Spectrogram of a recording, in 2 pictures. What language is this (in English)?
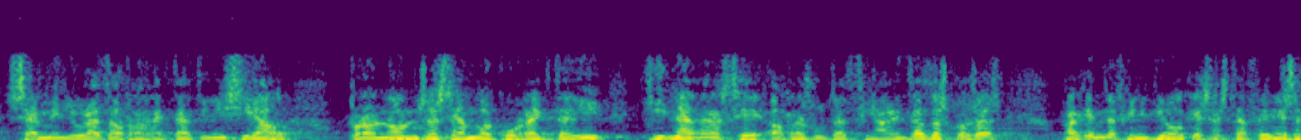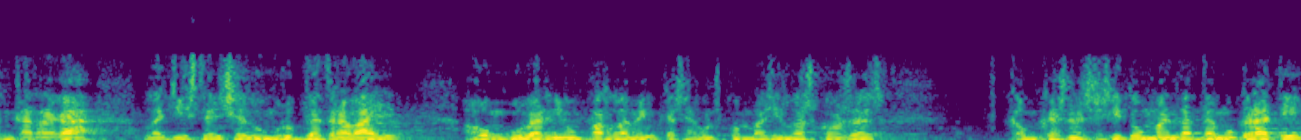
Catalan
